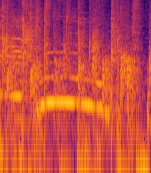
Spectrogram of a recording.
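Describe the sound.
A burst of clapping from a small group in San Michele, dense and steady for a couple of seconds, with voices chattering and a brief high whoop riding over it.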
